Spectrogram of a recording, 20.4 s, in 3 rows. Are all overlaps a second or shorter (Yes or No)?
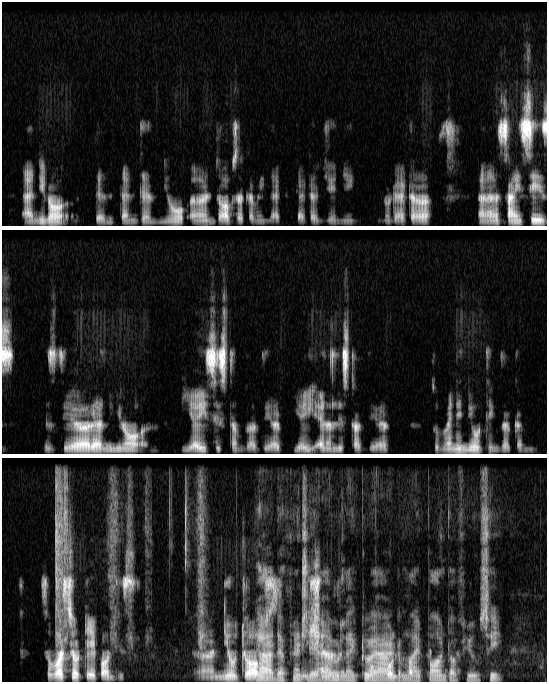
No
